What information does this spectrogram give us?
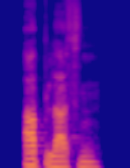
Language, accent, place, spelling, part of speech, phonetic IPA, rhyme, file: German, Germany, Berlin, Ablassen, noun, [ˈaplasn̩], -aplasn̩, De-Ablassen.ogg
- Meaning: gerund of ablassen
